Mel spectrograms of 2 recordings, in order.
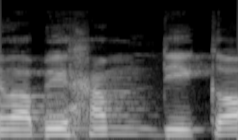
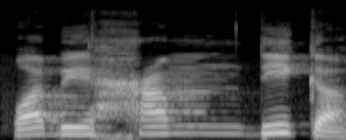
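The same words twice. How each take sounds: First: "وَبِحَمْدِكَ" with the final ka dragged to kaa; wrong long ending. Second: "وَبِحَمْدِكَ" slow, held hum, short final ka; correct reading. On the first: Teacher shows a common mistake, "وَبِحَمْدِكَ" with lengthened ending. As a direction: stretch the last vowel of "وَبِحَمْدِكَ". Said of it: "لمبا کر دیتے ہیں". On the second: Teacher corrects students' reading, slow "وَبِحَمْدِكَ" with short ending. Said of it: "اس کو نہیں پڑھنا، بلکہ". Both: Shown as a demonstration.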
